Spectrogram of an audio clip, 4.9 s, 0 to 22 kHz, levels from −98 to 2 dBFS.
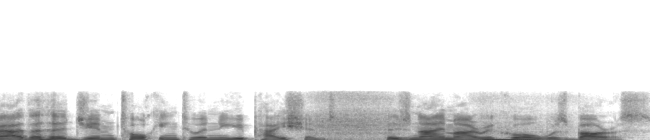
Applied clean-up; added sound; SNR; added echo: none; Breathing; 5 dB; none.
